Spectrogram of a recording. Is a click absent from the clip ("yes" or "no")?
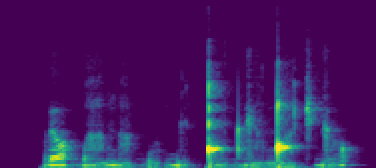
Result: no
